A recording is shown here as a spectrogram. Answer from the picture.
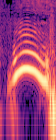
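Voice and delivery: very high-pitched "woo"; mock excited whoop. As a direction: let out a high cheer. Whooping at the organizer's idea.

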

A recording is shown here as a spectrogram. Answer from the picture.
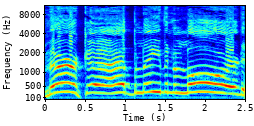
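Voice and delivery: high, loud, slow mock zealot chant; mocking protester. Mocking a maskless protester with a sign, high hammed-up shout. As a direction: ham up a flag-waving protester, high and drawn out. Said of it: "these motherfuckers at these protests with these signs and going".

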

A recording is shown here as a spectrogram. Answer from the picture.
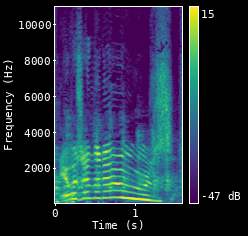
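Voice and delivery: high, strained comic croak; Neil Hamburger. Retold or imitated. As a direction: squeeze it out high like a failing stand-up. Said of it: "He's just doing Neil Hamburger".

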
